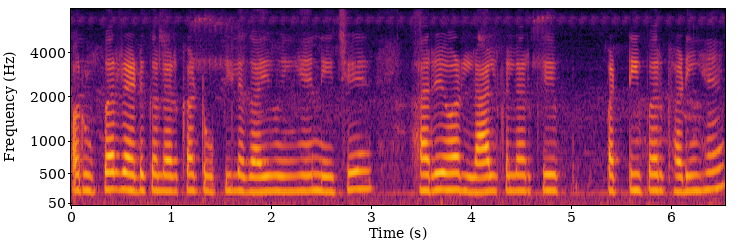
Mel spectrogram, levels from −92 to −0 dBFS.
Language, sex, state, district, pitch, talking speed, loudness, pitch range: Hindi, female, Chhattisgarh, Balrampur, 240 Hz, 175 wpm, -17 LUFS, 235-250 Hz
